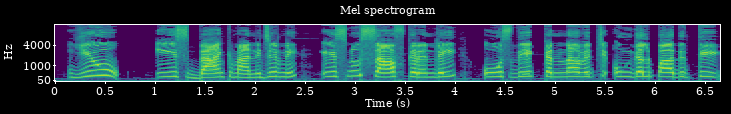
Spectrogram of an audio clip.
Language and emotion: Punjabi, disgusted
